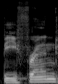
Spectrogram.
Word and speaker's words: BFRND: The music for this is likely been made by Befriend, which is spelled BFRND, who you can find on SoundCloud.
